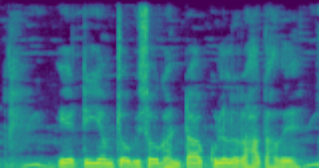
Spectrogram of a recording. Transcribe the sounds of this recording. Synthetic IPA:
eːʈiːɛmt͡ʃɔːbiːsɔːɡʱəɳʈakʰʊləlɾəɦət̪ɦəʋeː

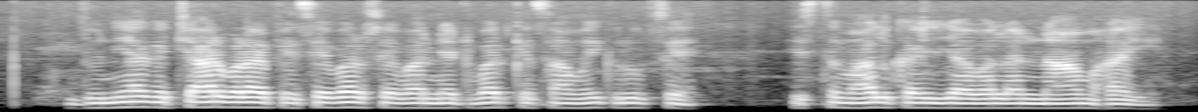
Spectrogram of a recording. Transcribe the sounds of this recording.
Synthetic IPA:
d̪ʊnijaket͡ʃaːɾbəɽaepeːsebəɾseʋaneːʈʋəɾkːesaːmuːɦɪkɾuːpse | ɪst̪eːmaːlkəɪld͡ʒaːʋaːlanaːmɦai

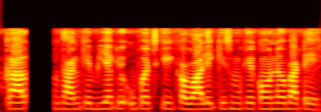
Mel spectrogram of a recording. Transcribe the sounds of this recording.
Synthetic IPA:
kaːl | ɡd̪ʱaːnkebijakeʔupət͡ʃkikɐʋaːlikɪsmkekɔːnebaʈeː

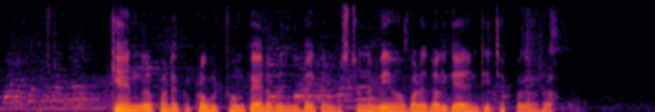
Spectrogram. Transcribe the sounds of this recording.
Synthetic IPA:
keːnd̪ɾɐpɐɖɐkɐpɾɐbʱut̪ʋɐmpɛːɾɐpɾɐd͡ʒɐlɐpɐjkɐnipist̪unːɐbiːmɐpɐɽɐkaːlɐɡaːɾɐɳʈiːt͡ʃɛpːɐɡɐlɐɾa̰ː

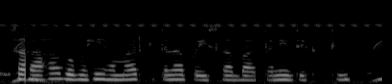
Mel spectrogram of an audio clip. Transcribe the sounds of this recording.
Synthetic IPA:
saaːɦabɐbɐɦĩɦɐmaːɾkɪ̥t̪napɐɪsabaːt̪nid̪ekʰt̪i

